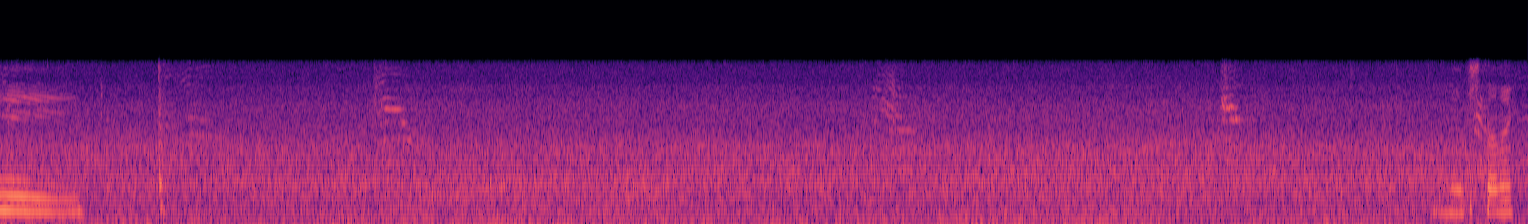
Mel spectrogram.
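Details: Lost domestic cat crying in a yard: one drawn-out meow at the start and another near the end, separated by a long stretch of steady traffic-like background noise.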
